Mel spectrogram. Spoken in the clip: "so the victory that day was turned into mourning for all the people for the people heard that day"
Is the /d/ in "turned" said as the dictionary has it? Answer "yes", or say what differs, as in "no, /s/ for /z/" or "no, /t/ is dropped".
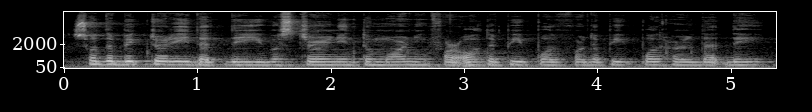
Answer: no, /d/ is dropped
